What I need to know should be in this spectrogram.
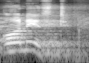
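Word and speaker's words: honest: लेकिन यहाँ पे ऑनेस्ट लगा तो एच था, लेकिन एच साइलेंट है, और जब साउंड आ रहा है तो ये कॉन्सोनेंट साउंड ना आकर के ये वॉवेल साउंड आ रहा है, ऑनेस्ट।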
